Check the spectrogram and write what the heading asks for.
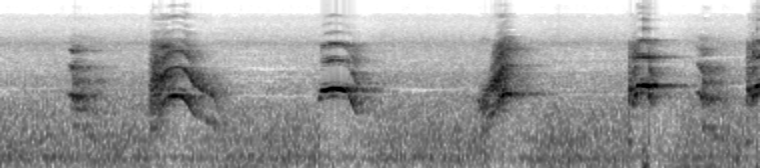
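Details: Calling parrot: repeated scratchy squawks, several carrying a thin whistled tone, about six bursts at uneven intervals of roughly one second, with a faint steady hum behind.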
